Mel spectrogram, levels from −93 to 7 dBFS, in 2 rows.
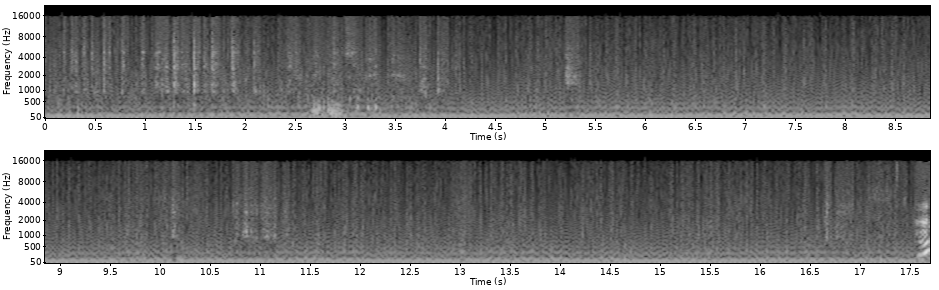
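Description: Grainy distortion runs through the whole sound and changes with it, roughly 10 dB below the signal. That points to low bit depth without dither, likely about 6 bits by truncation. Unlike steady hiss, this error follows the signal.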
